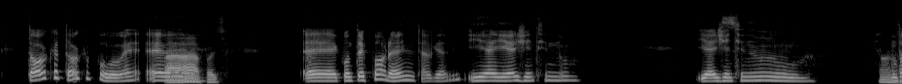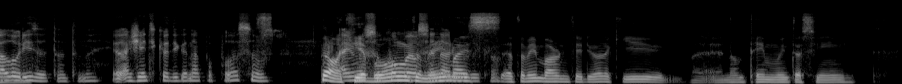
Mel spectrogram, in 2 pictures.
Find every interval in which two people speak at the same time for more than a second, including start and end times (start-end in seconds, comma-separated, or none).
12.4-14.0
